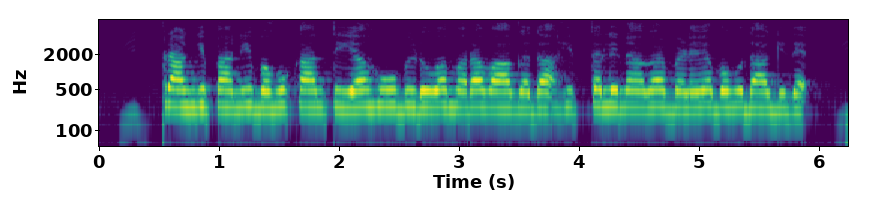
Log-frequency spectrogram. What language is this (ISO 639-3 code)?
kan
